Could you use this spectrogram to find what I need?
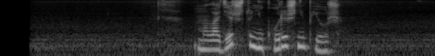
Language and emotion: Russian, neutral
